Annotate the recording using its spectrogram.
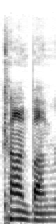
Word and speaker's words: Kanban: And I'm being trolled by Richard Hughes, who says it's pronounced Kanban or Kanban. K-A-H-N-B-A-H-N or C-O-N-B-O-N. Kanban. Kanban. I'll go with Kanban, Richard.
